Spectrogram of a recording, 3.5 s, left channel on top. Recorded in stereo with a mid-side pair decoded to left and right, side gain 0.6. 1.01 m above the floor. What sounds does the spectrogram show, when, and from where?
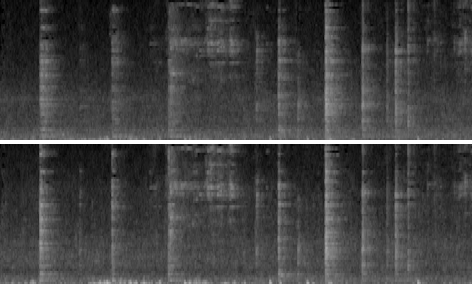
0.3 s keys jangling: 55° right, 1.9 m; by 3.6 s straight ahead, 1.8 m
